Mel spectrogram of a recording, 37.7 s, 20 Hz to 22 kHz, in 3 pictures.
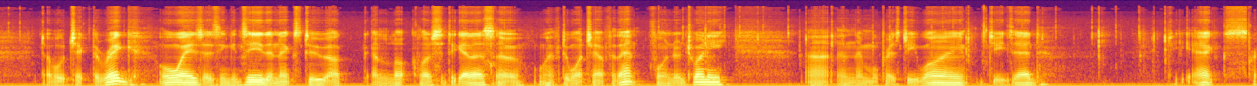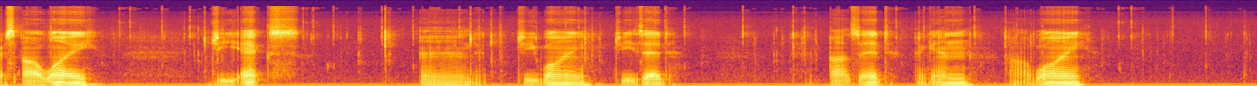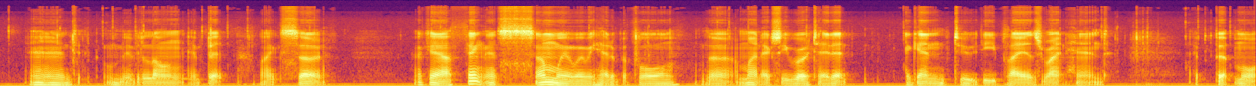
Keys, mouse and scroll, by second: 0.3 right click, 7.1-8.4 middle drag, 8.6 g, 10.1 g, 12.1 g, 12.9 r, 14.7 click, 15.1 g, 17.8 g, 18.9 g, 21.0 r, 23.1 r, 25.1-26.5 drag, 26.3 g, 32.0 r, 34.9 middle click, 37.0 r.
